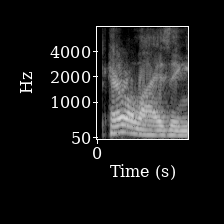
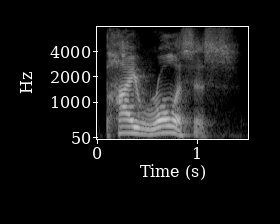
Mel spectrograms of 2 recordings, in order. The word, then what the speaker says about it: pyrolysis: or anything it is the term is p pyrolysis and the idea in wait I'm let me stop there so I'm not saying it correctly pyrolysis yeah like imagine a pie that's like rolling down a hill um py so let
